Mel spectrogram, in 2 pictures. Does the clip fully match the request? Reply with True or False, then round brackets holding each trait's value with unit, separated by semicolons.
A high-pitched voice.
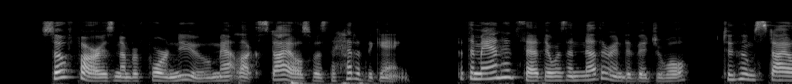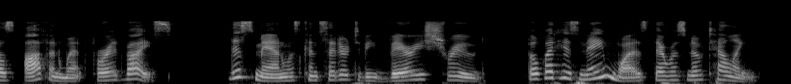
True (195 Hz)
